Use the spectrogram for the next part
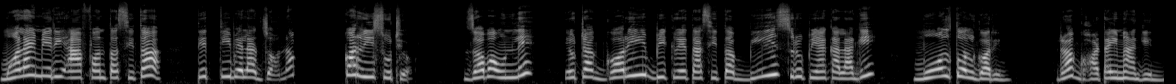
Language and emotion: Nepali, angry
